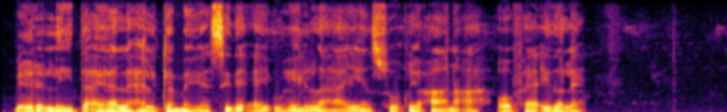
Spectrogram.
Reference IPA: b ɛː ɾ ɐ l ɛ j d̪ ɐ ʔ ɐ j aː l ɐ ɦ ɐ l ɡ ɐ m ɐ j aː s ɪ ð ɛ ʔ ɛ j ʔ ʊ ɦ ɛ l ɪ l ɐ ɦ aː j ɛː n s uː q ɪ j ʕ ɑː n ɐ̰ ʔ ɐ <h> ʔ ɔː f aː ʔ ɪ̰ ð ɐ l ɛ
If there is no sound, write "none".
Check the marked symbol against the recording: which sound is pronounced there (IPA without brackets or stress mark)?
h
